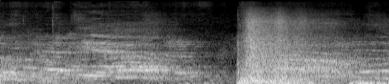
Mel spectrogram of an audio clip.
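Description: A heavy slam as a wrestler is driven down onto the ring during a title match with another wrestler, a loud sudden thud over steady crowd noise and commentary voices.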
